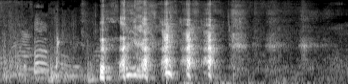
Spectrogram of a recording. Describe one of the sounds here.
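A young woman laughs in short bursts close by.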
